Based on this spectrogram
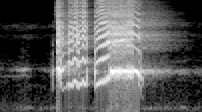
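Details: Green junglefowl rooster in breeding condition, a master bird for luring wild junglefowl, delivers one brisk crow. A faint short note comes first, then a broken harsh burst and a long even tone that trails away.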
